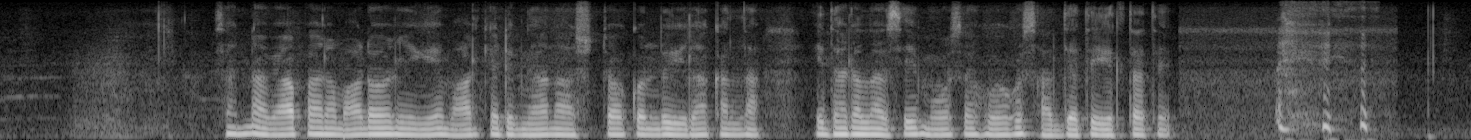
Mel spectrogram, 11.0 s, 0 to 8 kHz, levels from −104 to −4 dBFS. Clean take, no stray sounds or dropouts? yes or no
no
